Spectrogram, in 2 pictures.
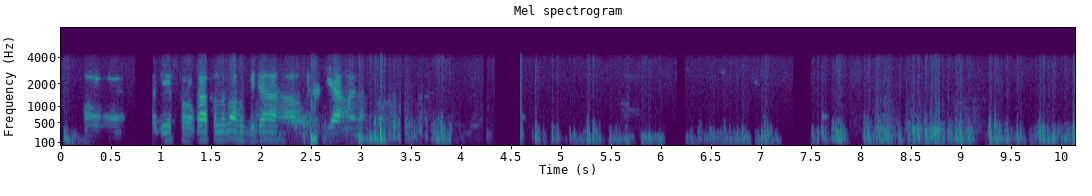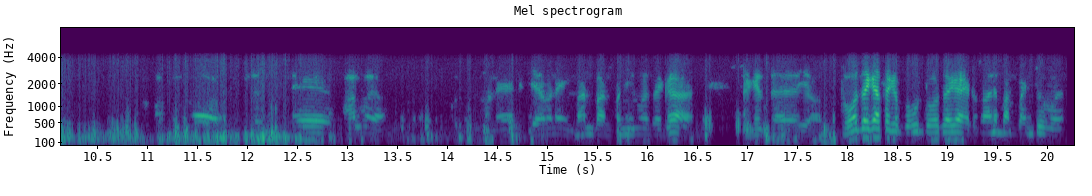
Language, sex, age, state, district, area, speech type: Assamese, male, 18-30, Assam, Lakhimpur, urban, conversation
